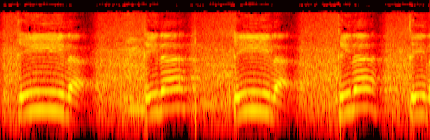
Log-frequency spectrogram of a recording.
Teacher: bu zaman i səsi iki hərəkə miqdarında uzadır.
